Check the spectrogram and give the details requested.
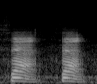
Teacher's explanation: Hujung lidah kena bawah. Kalau sa, hujung lidah kena gigi atas ni.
